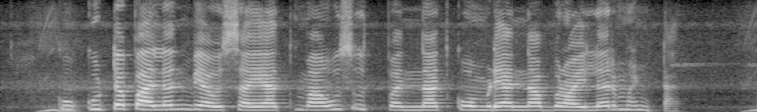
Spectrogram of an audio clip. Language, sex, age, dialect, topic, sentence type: Marathi, female, 31-35, Standard Marathi, agriculture, statement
